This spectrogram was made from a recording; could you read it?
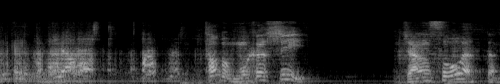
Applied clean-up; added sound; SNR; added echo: neural separator model SepFormer DNS4.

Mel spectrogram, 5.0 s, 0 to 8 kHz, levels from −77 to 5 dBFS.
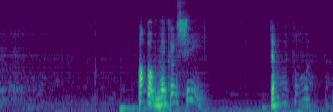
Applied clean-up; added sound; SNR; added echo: neural mask model DeepFilterNet 3.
